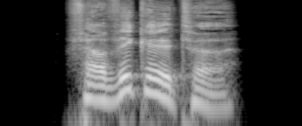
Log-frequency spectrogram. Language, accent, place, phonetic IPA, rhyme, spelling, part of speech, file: German, Germany, Berlin, [fɛɐ̯ˈvɪkl̩tə], -ɪkl̩tə, verwickelte, adjective / verb, De-verwickelte.ogg
- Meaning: inflection of verwickelt: 1. strong/mixed nominative/accusative feminine singular 2. strong nominative/accusative plural 3. weak nominative all-gender singular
